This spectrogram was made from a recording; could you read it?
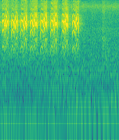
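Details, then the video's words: Energetic song of a male Javan cochoa, filled with scarlet minivet phrases, ketikan and rough crecet. Eight sharp, high, identical pips are repeated rapidly, about eight per second, then stop. "Masteran Burung Sogon Jantan gacor isian full Sepah raja ketikan crecet kasar"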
